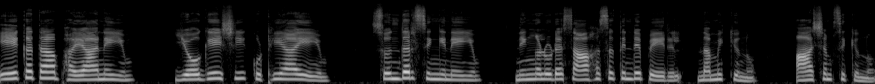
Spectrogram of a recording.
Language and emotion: Malayalam, neutral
